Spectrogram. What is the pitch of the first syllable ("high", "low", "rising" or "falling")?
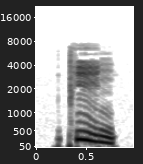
falling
